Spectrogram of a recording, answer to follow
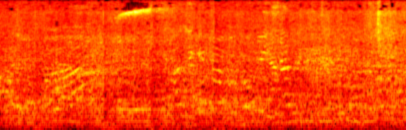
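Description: Voices of people talking and calling out over steady background noise.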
